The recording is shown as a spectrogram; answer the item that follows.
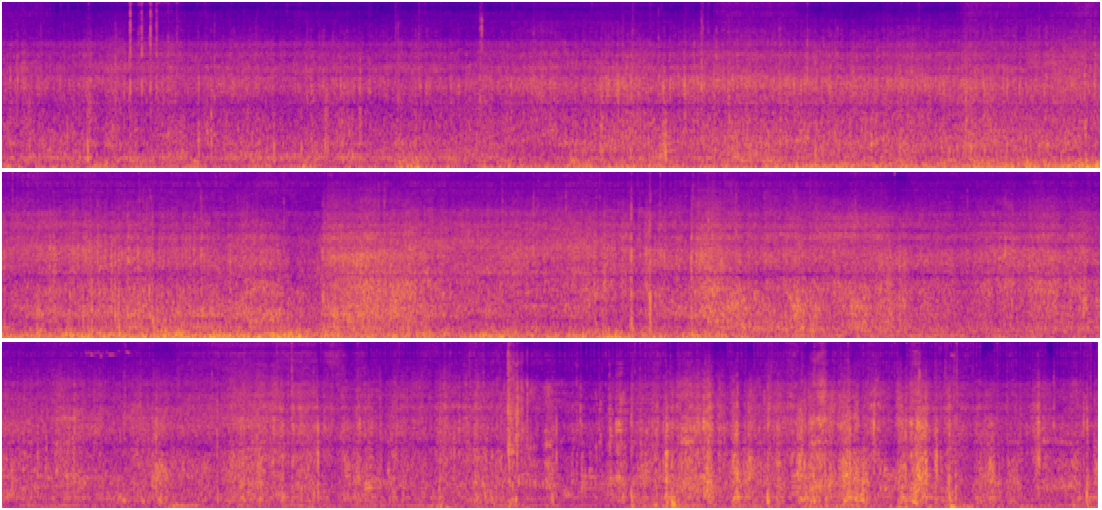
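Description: Mountain bike descending a loose dirt and gravel trail, heard from a camera on the bike: steady wind rush over the microphone mixed with tyre noise on the dirt and rattling of the bike over bumps, with sharper knocks as it rolls over rocks and roots near the end.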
